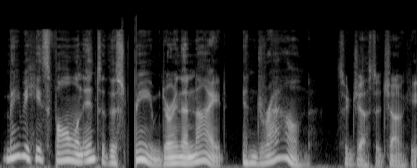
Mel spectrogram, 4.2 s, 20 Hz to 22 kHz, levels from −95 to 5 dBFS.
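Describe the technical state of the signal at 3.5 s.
At 3.5 s the speech runs cleanly, with no dropout, clipping, glitch or other audible fault in the signal at that point.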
